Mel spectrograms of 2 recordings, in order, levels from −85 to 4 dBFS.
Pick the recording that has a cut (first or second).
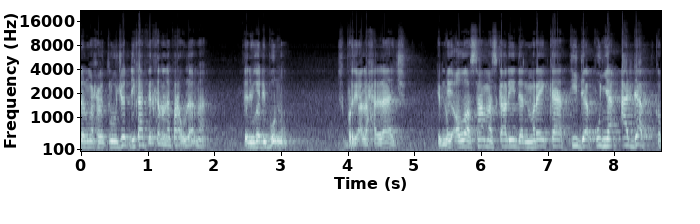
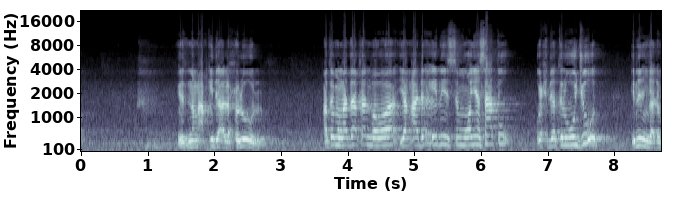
first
